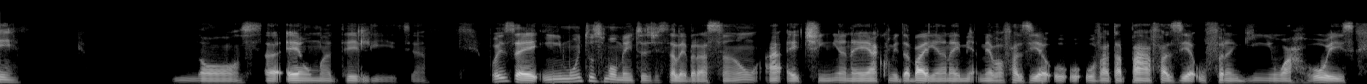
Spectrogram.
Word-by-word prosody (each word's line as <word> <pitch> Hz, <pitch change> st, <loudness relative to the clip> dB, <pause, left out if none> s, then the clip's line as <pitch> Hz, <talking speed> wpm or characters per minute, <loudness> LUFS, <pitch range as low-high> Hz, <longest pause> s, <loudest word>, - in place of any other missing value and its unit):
é -, -, -21 dB, 1.5 s
Nossa, 90 Hz, -2 st, -3 dB
é 95 Hz, +1 st, +7 dB
uma 95 Hz, -1 st, -5 dB
delícia. 85 Hz, -2 st, -8 dB, 0.6 s
Pois 155 Hz, +2 st, -2 dB
é, 95 Hz, -, +10 dB
em 115 Hz, +5 st, -4 dB
muitos 150 Hz, +3 st, -3 dB
momentos 100 Hz, -7 st, -2 dB
de 95 Hz, -, -3 dB
celebração 85 Hz, +5 st, -1 dB
a, 95 Hz, 0 st, +2 dB
eh, 85 Hz, 0 st, 0 dB
tinha, 95 Hz, +3 st, 0 dB
né, 90 Hz, +1 st, +2 dB
a 90 Hz, -, +3 dB
comida 90 Hz, -3 st, -2 dB
baiana 85 Hz, 0 st, +4 dB
e -, -, -3 dB
minha 85 Hz, 0 st, -6 dB
minha 90 Hz, +1 st, -3 dB
avó 90 Hz, 0 st, -3 dB
fazia 90 Hz, 0 st, +1 dB
o -, -, -4 dB
o -, -, -4 dB
o -, -, -4 dB
vatapá, 95 Hz, -2 st, +2 dB
fazia 90 Hz, +2 st, +1 dB
o 90 Hz, -, -8 dB
franguinho, 90 Hz, +1 st, -6 dB
o 90 Hz, -, -1 dB
arroz. 90 Hz, +1 st, 0 dB
90 Hz, 145 wpm, -25 LUFS, 85-95 Hz, 1.5 s, é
